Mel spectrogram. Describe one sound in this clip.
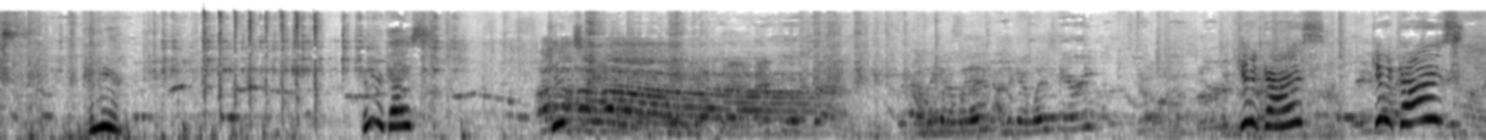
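Puppies whine and yelp close by.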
